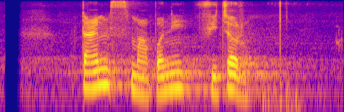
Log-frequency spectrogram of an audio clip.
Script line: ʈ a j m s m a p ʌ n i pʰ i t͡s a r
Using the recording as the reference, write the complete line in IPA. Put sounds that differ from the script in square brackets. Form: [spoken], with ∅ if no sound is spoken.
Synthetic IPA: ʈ a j m s m a p ʌ n i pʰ i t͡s [ʌ] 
